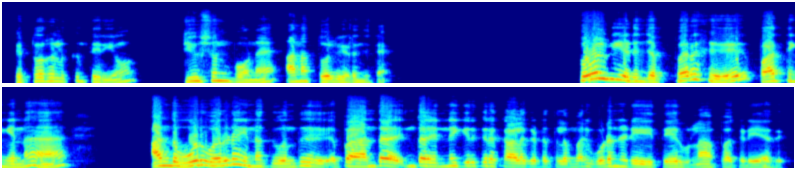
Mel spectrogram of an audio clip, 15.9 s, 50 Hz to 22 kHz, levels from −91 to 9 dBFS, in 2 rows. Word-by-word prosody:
பெற்றோர்களுக்கும் 165 +2 -6
தெரியும். 120 - -7 0.5
டியூஷன் 175 +3 0
போனேன். 115 +6 -5 0.2
ஆனா 165 +3 -2 0.2
தோல்வி 135 -1 +1
அடஞ்சுட்டேன். 85 -3 -11 1.9
தோல்வி 270 +5 +7
அடஞ்ச 165 -5 -2 0.3
பிறகு 200 - +3 0.5
பார்த்தீங்கன்னா, 165 -1 0 1.2
அந்த 185 +2 +5 0.2
ஒரு 210 +2 +7
வருடம் 210 +6 +3
எனக்கு 160 -3 -6
வந்து 145 +6 -5 0.3
இப்ப - - -6 0.2
அந்த 170 +4 -3 0.3
இந்த 170 +2 -2 0.2
இன்னக்கி 170 +2 -5
இருக்குற 175 0 -5
காலகட்டத்தில 145 -2 -2
மாறி 145 +2 -6
உடனடி 155 -3 -3 0.3
தேர்வு 130 -2 -3
எல்லாம் 135 +1 -3
அப்ப - - -7
கிடையாது. 420 +1 -5
165 Hz, 105 wpm, -23 LUFS, 140-180 Hz, 1.9 s, தோல்வி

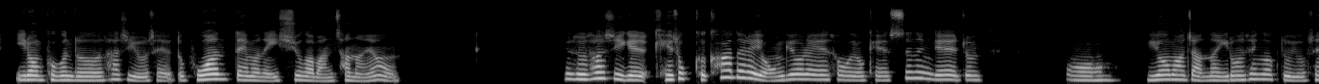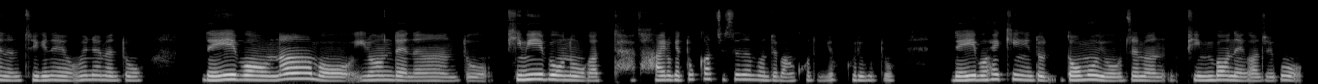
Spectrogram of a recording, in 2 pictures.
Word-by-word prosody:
이런 210 0 +4
부분도 190 -3 +1
사실 225 -1 -3
요새 180 0 -4
또 195 - -4
보안 235 +4 +5
때문에 190 -6 -1
이슈가 185 +1 -2
많잖아요. 170 +2 -3 1.6
그래서 245 -2 +3
사실 275 -1 +2
이게 205 -2 +2
계속 255 +4 +1
그 215 - +1
카드를 320 -5 +4
연결해서 220 +2 +1
이렇게 190 0 -4
쓰는 285 +6 -1
게 220 -2 +1
좀 205 -1 -3 0.9
어 195 -1 -2 0.3
위험하지 220 0 +1
않나 190 0 -1
이런 205 +3 0
생각도 230 -4 -1
요새는 185 +1 -4
들긴 195 0 -1
해요. 195 -2 -1
왜냐하면 205 -1 -2
또 185 -1 -6 0.6
네이버나 215 +5 +5
뭐 175 -5 0
이런 200 +1 -2
데는 175 -2 -3
또 165 -2 -7 0.2
비밀번호가 215 -6 +2
다 190 - -12
다 200 +1 -2
이렇게 205 0 0
똑같이 230 +2 -5
쓰는 225 +1 -2
분들 190 -2 -4
많거든요. 175 +3 -10
그리고 195 -2 -6
또 190 - -9 0.5
네이버 200 +2 +3
해킹이 230 -3 -1
또 190 -2 -1 0.2
너무 200 +1 +4
요즘은 175 0 -2 0.2
빈번해 195 -1 +1
가지고 175 +3 -4
200 Hz, 280 characters per minute, -23 LUFS, 185-220 Hz, 1.6 s, 보안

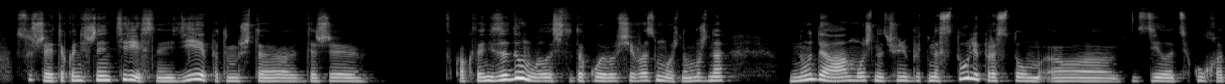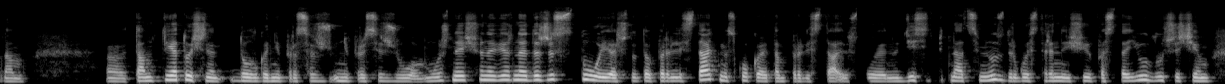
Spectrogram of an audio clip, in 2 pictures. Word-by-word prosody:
Слушай, 210 -7 -1
это, 160 +2 -1
конечно, 185 +2 +1
интересная 190 -7 +2
идея, 210 +10 +4
потому 160 -5 -5
что 155 -1 -1
даже 155 -1 -2 0.8
как-то 150 +2 -2
не 180 0 +3
задумывалась, 185 - +6
что 155 -1 -9
такое 165 0 0
вообще 160 +2 -2
возможно. 170 -4 -1
Можно, 180 +3 -1 0.6
ну 180 +8 +2
да, 175 -7 +4
можно 180 -1 -1
чё-нибудь 175 0 -5
на 175 -1 0
стуле 240 - +3
простом, 165 -4 -1
э, 150 -2 -2
сделать 155 -1 -3
кухонном, 145 -5 -7 0.8
э, 145 -1 -4
там-то 165 +4 +1
я 205 - +8
точно 180 -8 +2
долго 160 -2 0
не 155 0 0
просаж 150 -1 -3
не 160 0 -2
просижу, 150 -2 -3
можно 170 +6 -1
еще, 200 +1 +1
наверное, 205 0 +4
даже 205 +2 +3
стоя 215 -7 +4
что-то 155 +1 -3
пролистать, 160 +7 +1
ну, 180 - 0
сколько 175 -1 -3
я 145 - 0
там 150 -1 -4
пролистаю 145 -1 -4
стоя, 150 -1 -3
ну, 150 +1 -1
10-15 170 0 -4
минут, 200 +5 +2
с - - -7
другой 160 -1 -2
стороны 165 +1 -2
еще 155 +2 -2
и - - +1
постою, 160 +5 -1
лучше, 180 -2 -4
чем, 155 -1 -1
160 Hz, 145 wpm, -20 LUFS, 155-180 Hz, 0.8 s, я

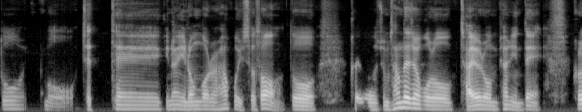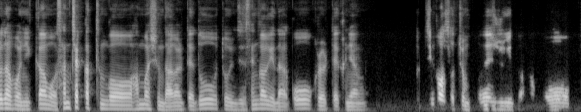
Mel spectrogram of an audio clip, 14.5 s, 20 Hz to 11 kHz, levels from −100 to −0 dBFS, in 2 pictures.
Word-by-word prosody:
또 120 0 -8 0.2
뭐 95 -4 -10
재택이나 115 - -4
이런 110 0 0
거를 110 0 -2
하고 125 -3 -3
있어서 95 0 0
또 105 -3 +1 0.4
그래도 105 -1 -4
요즘 100 +2 -5
상대적으로 120 -8 +3
자유로운 110 +1 +4
편인데 105 -3 -2 0.4
그러다 135 0 +4
보니까 115 +2 +1
뭐 110 -4 0
산책 145 +7 +4
같은 130 -2 -1
거 115 -2 +3
1 115 +2 -3
번씩 115 -4 -1
나갈 95 +1 0
때도 125 +6 -3
또 110 - -5
인제 95 -1 -8
생각이 120 +2 -1
나고 120 +7 -1
그럴 105 -4 -3
때 - - -3
그냥 95 0 -5 0.6
그 - - -27
찍어서 - - +4
좀 - - -3
보내 115 +2 +5
주기도 100 -2 -2
하고. 100 0 -1
110 Hz, 315 characters per minute, -25 LUFS, 100-120 Hz, 0.6 s, 보내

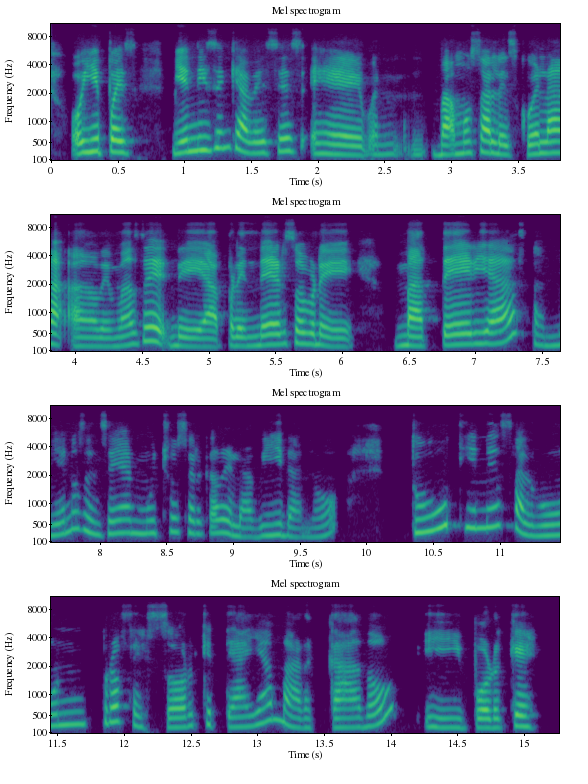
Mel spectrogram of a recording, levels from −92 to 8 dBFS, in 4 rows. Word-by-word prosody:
Oye, 275 +5 +6
pues, 270 -2 +5 0.3
bien 270 +4 +6
dicen 325 +4 +1
que 380 - 0
a 285 - +6
veces, 260 +4 -1
eh, 225 -3 +3
buen 225 +3 -10 0.2
vamos 240 +5 +1
a 270 - +8
la 240 - +1
escuela, 240 +4 +4
además 205 +3 -2
de 325 -1 +5
de 205 -2 +1
aprender 220 +4 +3
sobre 240 -8 0 0.3
materias, 235 +5 +4 0.2
también 245 +7 -8
nos 400 -1 -8
enseñan 300 0 -5
mucho 300 +3 -9
acerca 300 -3 -7
de 310 -1 -3
la 215 -4 -7
vida, 235 -1 -7
¿no? 215 +5 -14 0.5
¿Tú 350 +9 -1
tienes 440 +2 -5
algún 270 +4 -4
profesor 265 -9 -3
que 295 - -6
te 235 - -8
haya 250 +8 -5
marcado 225 - -4 0.3
y 220 -2 -7
por 215 0 0
qué? 250 0 +1
250 Hz, 155 wpm, -22 LUFS, 220-295 Hz, 0.5 s, a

